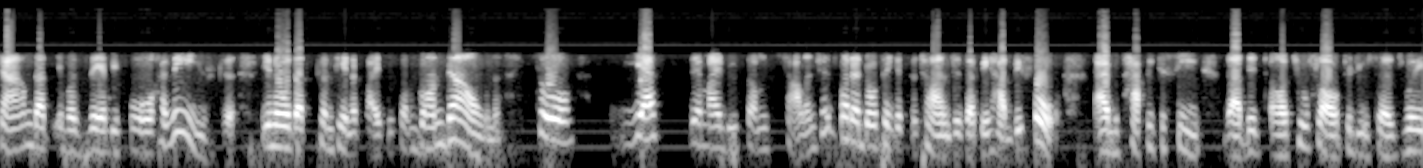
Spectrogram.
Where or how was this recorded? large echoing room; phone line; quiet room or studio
phone line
